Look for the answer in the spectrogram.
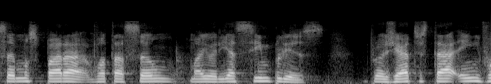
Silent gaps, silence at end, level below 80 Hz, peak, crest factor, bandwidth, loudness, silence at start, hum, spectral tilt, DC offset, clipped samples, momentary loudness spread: none; 0 s; -46 dBFS; 0 dBFS; 16 dB; 8 kHz; -16 LUFS; 0 s; none; -6.5 dB/octave; under 0.1%; under 0.1%; 7 LU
